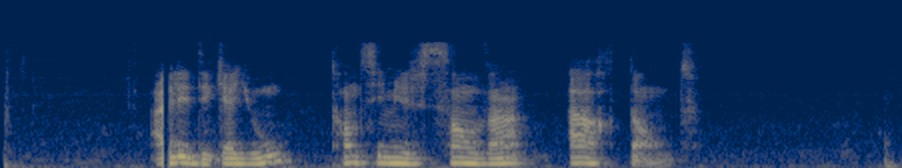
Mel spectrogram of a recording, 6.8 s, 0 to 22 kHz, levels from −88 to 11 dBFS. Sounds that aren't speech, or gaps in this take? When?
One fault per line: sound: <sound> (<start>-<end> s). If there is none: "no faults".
sound: dropout (1.2-1.3 s)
